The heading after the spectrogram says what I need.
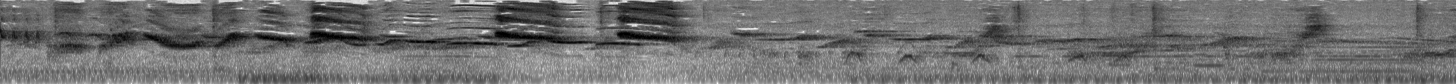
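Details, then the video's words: Chinese hwamei praised for singing well: loud wavering whistled phrases and fast stuttering notes for about three seconds, then quieter, softer calls while a low rumble continues. "Ngũ trường bộ to, hót tốt, bóng bộ cực đẹp | Họat Họa Mi"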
